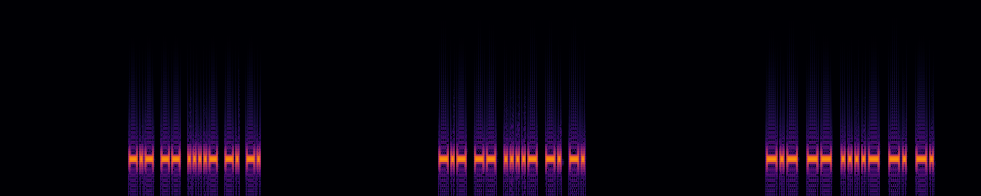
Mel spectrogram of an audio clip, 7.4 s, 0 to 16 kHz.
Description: Morse code, heard as a keyed tone, about 52 wpm, 700 Hz. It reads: KM4NN KM4NN KM4NN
